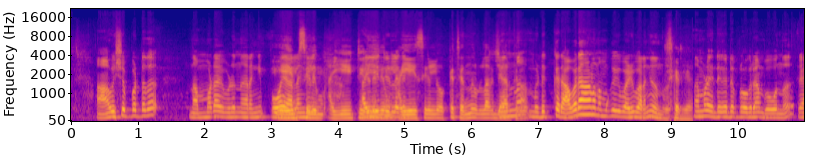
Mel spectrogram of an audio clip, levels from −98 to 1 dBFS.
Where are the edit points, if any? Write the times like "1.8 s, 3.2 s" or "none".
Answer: 9.3 s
